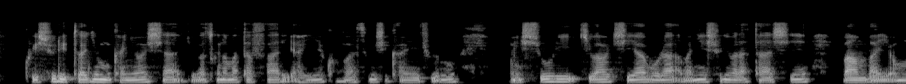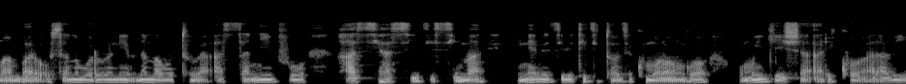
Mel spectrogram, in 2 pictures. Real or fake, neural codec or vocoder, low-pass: real; none; 7.2 kHz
